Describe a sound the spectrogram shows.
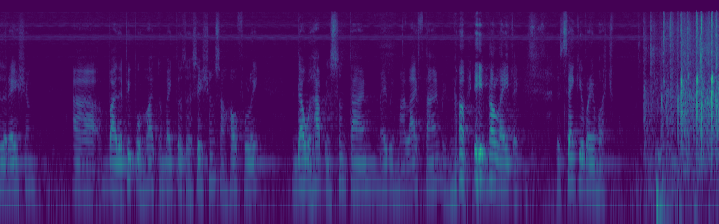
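A man speaks calmly over a microphone in a large room.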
